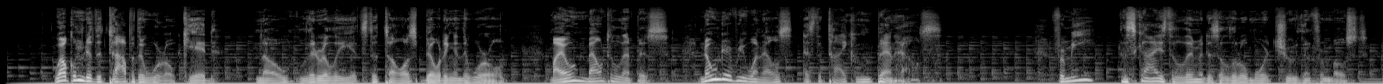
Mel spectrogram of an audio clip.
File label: video game trailer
